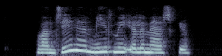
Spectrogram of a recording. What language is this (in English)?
Western Mari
